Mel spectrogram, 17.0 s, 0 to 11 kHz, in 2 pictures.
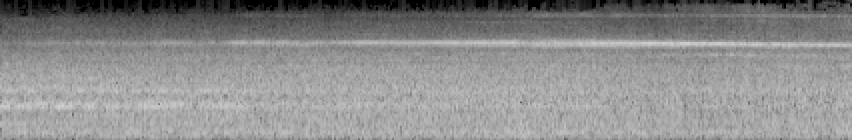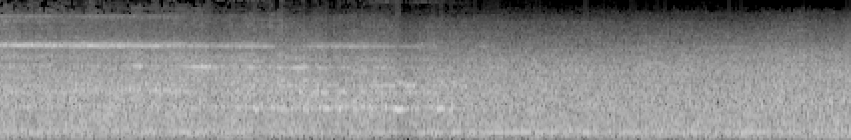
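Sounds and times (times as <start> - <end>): high wheel squeal: 0.0 - 13.5
train wheels rolling on rails: 0.2 - 15.4.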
